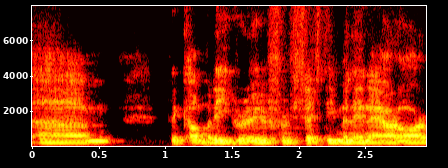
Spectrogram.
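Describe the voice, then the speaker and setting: A man talks with an Irish accent. His pace is moderate. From Ireland. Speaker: sales executive. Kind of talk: interview.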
